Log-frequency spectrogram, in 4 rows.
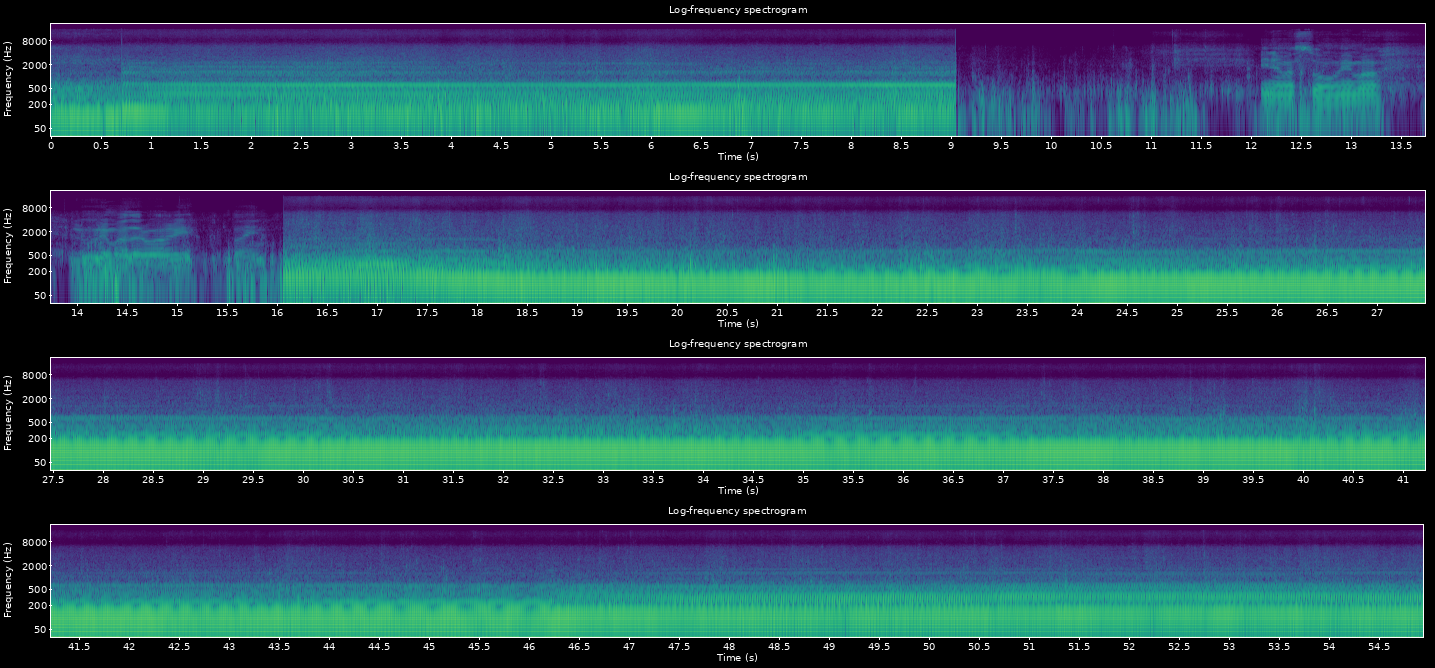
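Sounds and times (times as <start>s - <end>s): outboard motor droning: 0.0s - 54.9s
wind: 0.0s - 54.9s.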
